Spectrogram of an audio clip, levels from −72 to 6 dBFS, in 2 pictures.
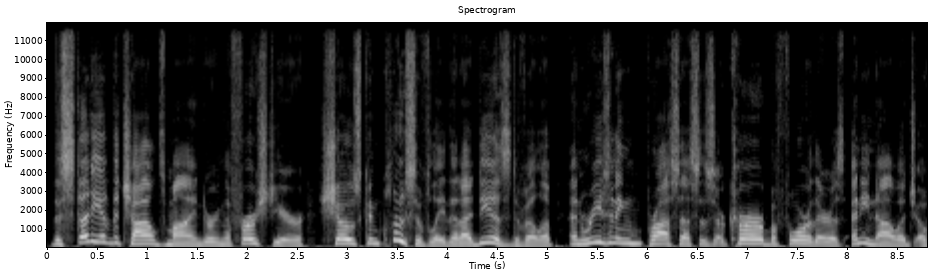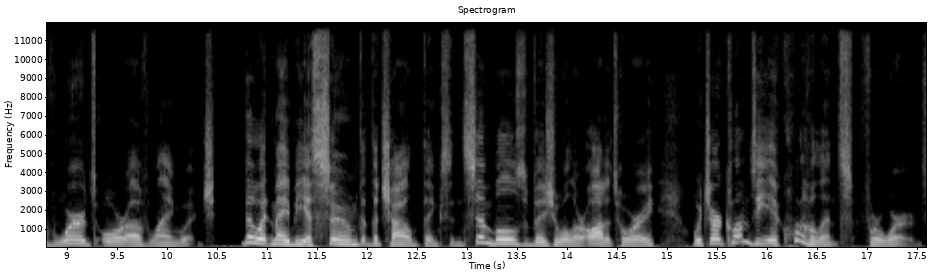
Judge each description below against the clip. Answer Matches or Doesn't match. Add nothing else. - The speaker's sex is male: Matches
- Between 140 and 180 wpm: Matches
